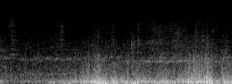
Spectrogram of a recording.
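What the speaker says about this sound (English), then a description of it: "It's a bit windy." Gusty wind buffets the microphone with low rumbling blasts that swell and fade, on the deck of a sailing yacht, with no talking.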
